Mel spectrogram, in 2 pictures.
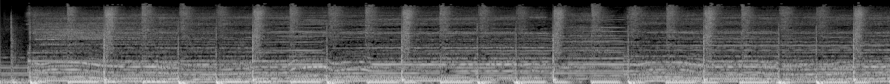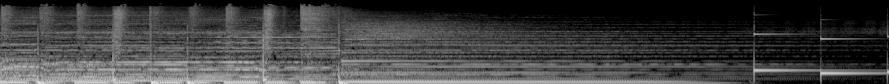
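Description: A song with a steady, punchy beat plays loudly, then stops on a held chord that slowly fades out, followed by two short bell-like dings.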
